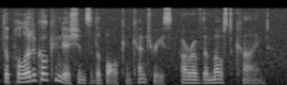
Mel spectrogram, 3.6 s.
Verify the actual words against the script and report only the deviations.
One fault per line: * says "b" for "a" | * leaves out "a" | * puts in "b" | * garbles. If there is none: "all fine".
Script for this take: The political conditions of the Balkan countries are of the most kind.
all fine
